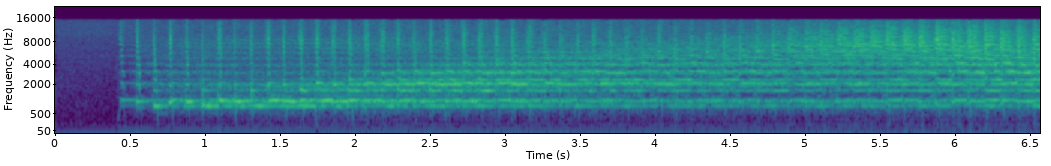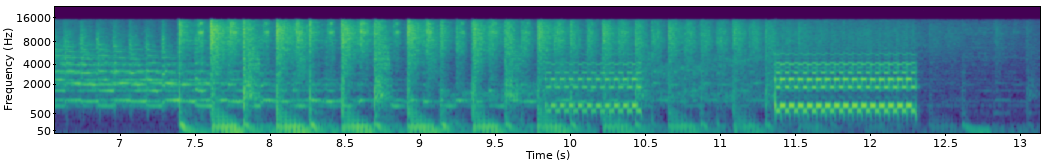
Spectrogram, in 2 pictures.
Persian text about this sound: یک تلفن هم آماده پخشه، اگه موافق باشید بشنویم با هم دیگه.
